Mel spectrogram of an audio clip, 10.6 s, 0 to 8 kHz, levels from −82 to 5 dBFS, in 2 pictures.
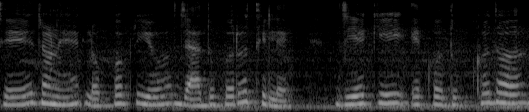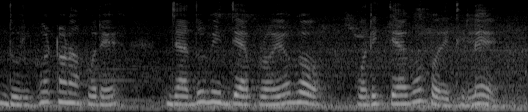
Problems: low volume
